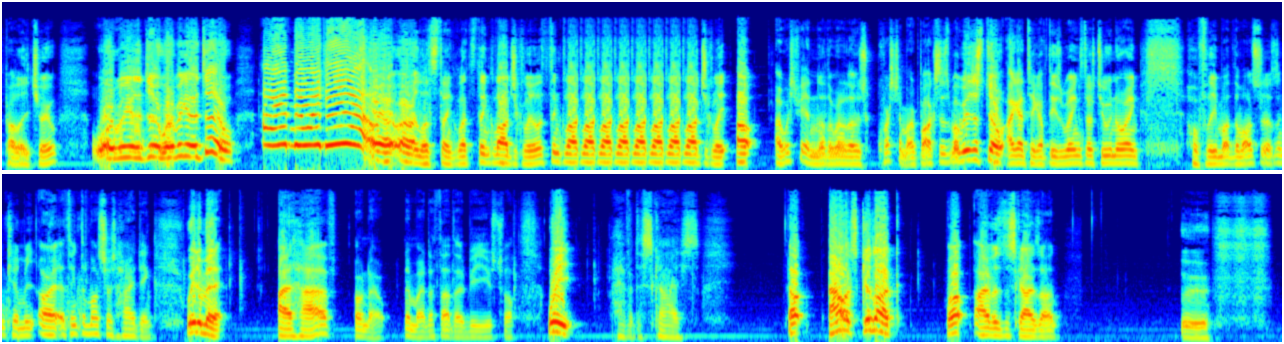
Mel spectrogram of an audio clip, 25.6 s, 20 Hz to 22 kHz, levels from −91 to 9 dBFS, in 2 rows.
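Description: Compressed frames skipped at 4.11 s: about two frames, roughly 40 ms of audio, never play, so the sound jumps forward.

System hang loop from 5.76 to 6.96 s: the system froze while the hardware kept replaying one 170.67 ms buffer, which fits an 8192-sample ring, seven times at 5.86 Hz, giving a machine-gun stutter.

Compressed frames skipped again at 12.95 s, dropping about two frames, and at 23.58 s, where roughly three frames, about 70 ms, vanish.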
